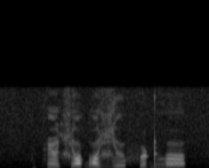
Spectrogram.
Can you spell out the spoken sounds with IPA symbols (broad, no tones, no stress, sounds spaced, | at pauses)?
kʲ ɔ̃ ɕ ɔ ɡ ɔ ʑ ɯ f o ɖʱ ɤ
